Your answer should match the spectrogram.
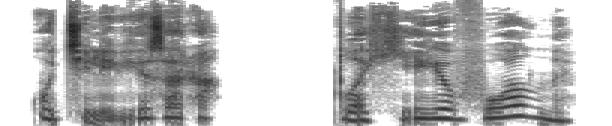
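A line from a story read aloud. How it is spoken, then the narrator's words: Girl's weak whisper. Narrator (Russian): слабо прошептала девочка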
